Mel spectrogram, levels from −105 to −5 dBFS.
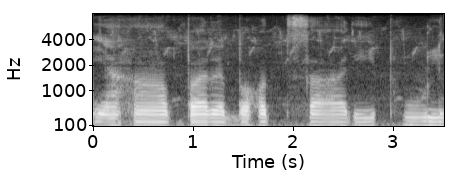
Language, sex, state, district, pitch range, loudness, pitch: Hindi, male, Chhattisgarh, Jashpur, 95-100 Hz, -19 LUFS, 100 Hz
